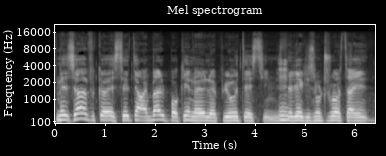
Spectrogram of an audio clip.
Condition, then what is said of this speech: ALS (motor neuron disease). Je pense que les spectateurs sont en train mm. d'augmenter le son de leur télé, mm. voire de zapper.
